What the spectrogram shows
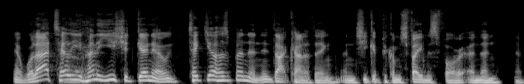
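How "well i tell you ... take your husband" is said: very high-pitched Southern belle voice. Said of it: "[name] Southern Belle way".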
